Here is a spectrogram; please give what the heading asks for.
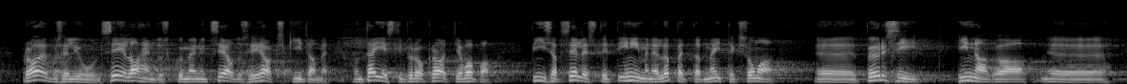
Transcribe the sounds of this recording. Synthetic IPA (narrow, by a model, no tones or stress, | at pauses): prɑe̞ɡuse̞ljuɦulse̞ːlɑɦe̞nd̪uskujme̞nyːd̪se̞ɑd̪useheɑkskiːd̪ɑme̞ | o̞nt̪æjːe̞st̪ipyɾo̞krɑːt̪ˑiɑvɑbɑ | piːsɑb̥se̞lːe̞st̪e̞t̪ːˑinime̞ne̞lɤpːˑe̞t̪ːˑɑbnæjt̪ːˑe̞kso̞mɑ | pø̞rsi | hinːɑɡ̥ɑ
